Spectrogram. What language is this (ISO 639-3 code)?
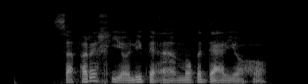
fas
